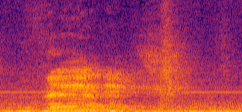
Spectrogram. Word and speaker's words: vanish: So um friend and enemy vanish two sounds vanish vanish vanish vanish has to be a v sound vanish because if you make it sound like a b that's vanish that's a different word vanish Vanish.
